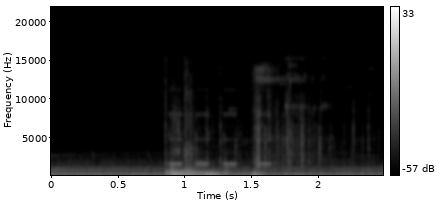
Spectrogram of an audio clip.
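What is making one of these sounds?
A truck thuds into the back of a bus.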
